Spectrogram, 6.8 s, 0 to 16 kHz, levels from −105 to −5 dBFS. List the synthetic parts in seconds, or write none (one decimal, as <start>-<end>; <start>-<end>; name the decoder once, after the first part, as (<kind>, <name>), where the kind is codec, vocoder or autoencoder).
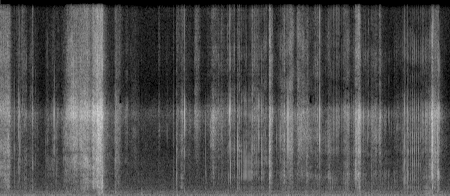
2.3-4.2 (vocoder, BigVGAN v2)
